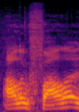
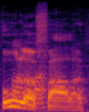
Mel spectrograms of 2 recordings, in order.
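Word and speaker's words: Ula Fala: We got the Alufala. Is that how you say it? Ulafala.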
